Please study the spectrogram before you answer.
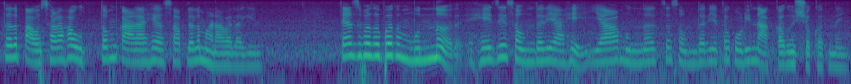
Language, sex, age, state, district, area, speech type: Marathi, female, 45-60, Maharashtra, Palghar, urban, spontaneous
